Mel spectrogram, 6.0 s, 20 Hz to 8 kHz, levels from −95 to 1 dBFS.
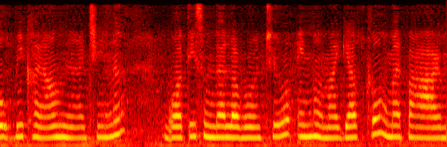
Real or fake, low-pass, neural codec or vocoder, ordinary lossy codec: fake; 7.2 kHz; codec, 16 kHz, 1.1 kbps, Voila-Tokenizer; none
